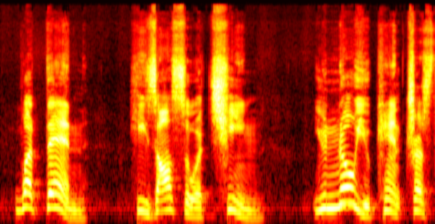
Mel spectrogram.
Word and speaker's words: Qin: But yeah, the one time when they were talking about the people of Qin, because Qin is pronounced Qin.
